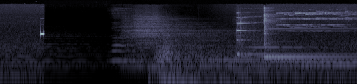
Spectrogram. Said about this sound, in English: So, what do you do when you discover a hidden mansion in the woods? I guess you go ring the doorbell.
